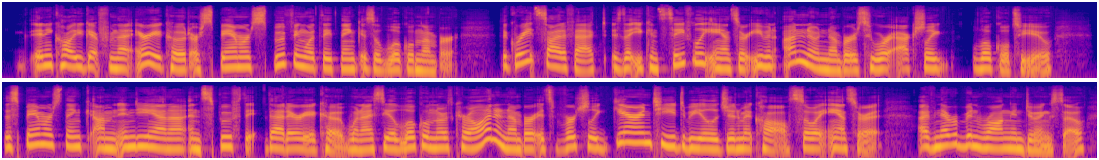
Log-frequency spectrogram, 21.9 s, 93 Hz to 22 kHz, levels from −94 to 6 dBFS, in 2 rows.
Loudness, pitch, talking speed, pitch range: -18 LUFS, 200 Hz, 210 wpm, 185-225 Hz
